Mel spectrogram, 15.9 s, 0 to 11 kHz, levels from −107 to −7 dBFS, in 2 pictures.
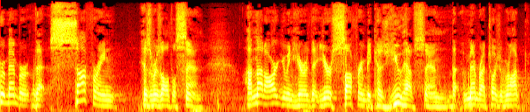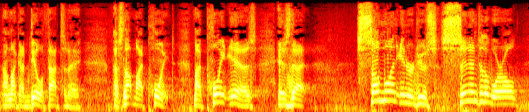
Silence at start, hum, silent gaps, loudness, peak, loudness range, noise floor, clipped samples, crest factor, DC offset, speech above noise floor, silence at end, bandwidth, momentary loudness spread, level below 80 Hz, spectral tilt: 0 s; none; none; -17 LUFS; 0 dBFS; 3 LU; -41 dBFS; under 0.1%; 18 dB; under 0.1%; 23 dB; 0 s; 11 kHz; 9 LU; -44 dBFS; -3.5 dB/octave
